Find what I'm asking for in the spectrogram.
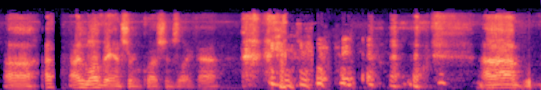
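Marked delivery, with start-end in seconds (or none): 2.4-4.4 hearty laugh. Real, not acted. Laughs at own remark.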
